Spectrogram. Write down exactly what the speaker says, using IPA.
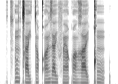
t͡sʼũǀaj tũqʼũzai̯ fæ̃qʷã ʁai̯ ǃũʔ

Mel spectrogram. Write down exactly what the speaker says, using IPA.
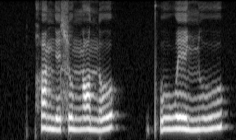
qʰə ŋeɬʊ ŋɑnɾo | pʼuwe ɲu

